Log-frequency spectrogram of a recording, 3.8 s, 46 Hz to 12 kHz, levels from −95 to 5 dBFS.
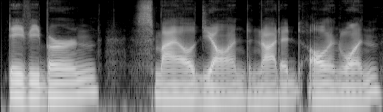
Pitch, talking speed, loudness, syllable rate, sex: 95 Hz, 95 wpm, -18 LUFS, 4.2 syllables/s, male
